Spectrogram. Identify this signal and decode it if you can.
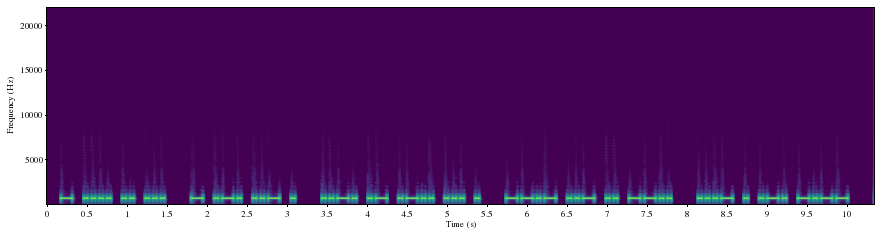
Morse code, heard as a keyed tone, about 25 wpm, 700 Hz. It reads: THIS TRUE FALSE QUIZ VERY
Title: Pangram Challenge v2 - 25wpm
